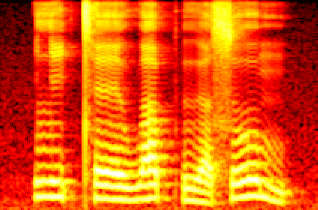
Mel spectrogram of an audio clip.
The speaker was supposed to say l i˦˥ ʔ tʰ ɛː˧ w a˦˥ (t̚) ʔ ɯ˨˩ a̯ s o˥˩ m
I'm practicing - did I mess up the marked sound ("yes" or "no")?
yes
